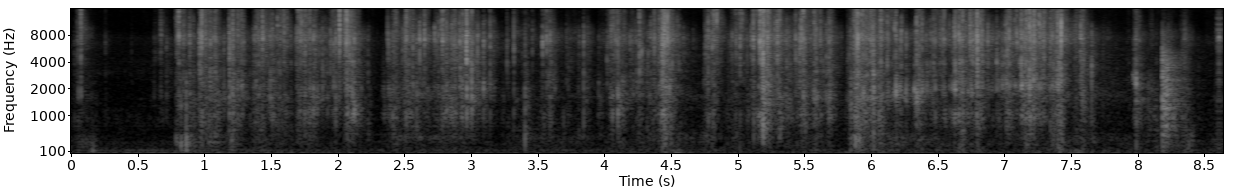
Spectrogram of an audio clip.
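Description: Thin clear plastic packaging bag crinkling in irregular bursts as it is opened and worked off its contents by hand, starting about a second in.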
